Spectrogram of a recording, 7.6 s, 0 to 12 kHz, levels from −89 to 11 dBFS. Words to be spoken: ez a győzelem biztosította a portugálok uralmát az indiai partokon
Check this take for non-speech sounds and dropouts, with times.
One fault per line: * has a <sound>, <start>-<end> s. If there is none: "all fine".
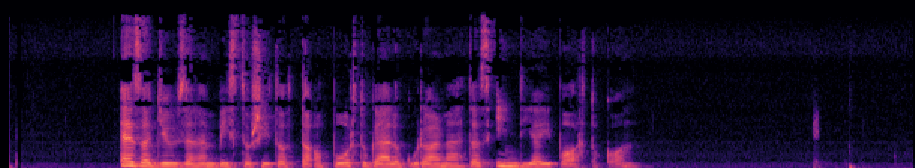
all fine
